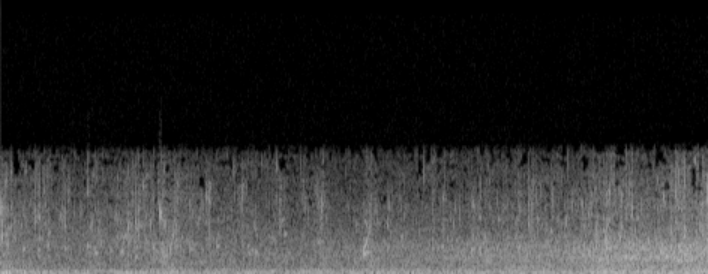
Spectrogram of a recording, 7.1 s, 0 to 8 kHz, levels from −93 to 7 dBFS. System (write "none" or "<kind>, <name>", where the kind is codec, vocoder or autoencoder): vocoder, BigVGAN v2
